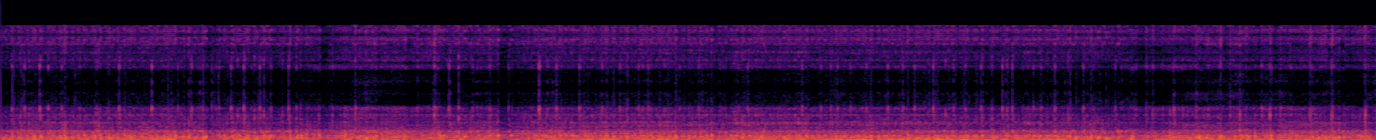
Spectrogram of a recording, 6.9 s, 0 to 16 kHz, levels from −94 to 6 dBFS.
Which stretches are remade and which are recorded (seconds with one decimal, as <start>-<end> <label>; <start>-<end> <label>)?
0.0-1.5 recorded; 1.5-2.2 remade; 2.2-5.6 recorded; 5.6-6.9 remade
